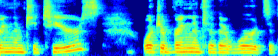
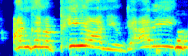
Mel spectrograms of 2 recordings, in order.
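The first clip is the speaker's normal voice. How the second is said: put-on high, loud little kid taunt; cheeky child; 13 semitones higher, 6 dB louder than usual. Kid threatens to pee on his dad, high and cheeky. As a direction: squeal it like a defiant four-year-old. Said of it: "looked at him and said".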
